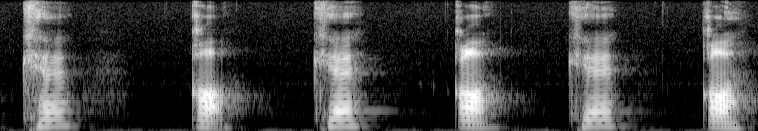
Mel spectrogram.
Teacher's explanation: Donc c'est K et Q. Donc la langue recule un petit peu en arrière. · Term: qaf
